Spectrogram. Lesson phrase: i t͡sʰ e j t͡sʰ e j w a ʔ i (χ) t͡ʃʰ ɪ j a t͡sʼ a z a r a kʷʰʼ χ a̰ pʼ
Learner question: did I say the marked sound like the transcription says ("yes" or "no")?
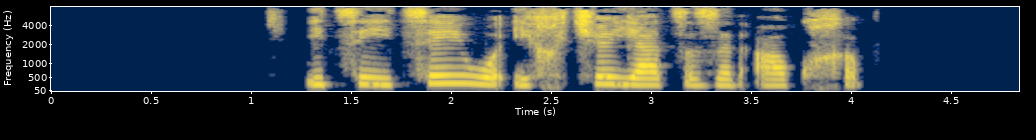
yes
